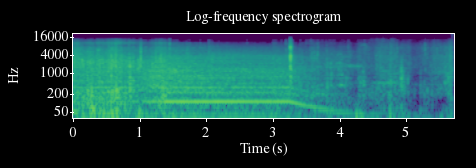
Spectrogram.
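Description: Clothing rustles and rubs right against the microphone.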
